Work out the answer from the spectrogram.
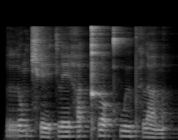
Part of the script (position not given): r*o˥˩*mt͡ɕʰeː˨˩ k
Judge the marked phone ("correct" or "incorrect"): correct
